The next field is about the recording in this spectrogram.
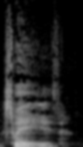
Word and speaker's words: Swath: So the first result for pronounce Swath has the audio pronunciation, and when I clicked it, said Swath.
